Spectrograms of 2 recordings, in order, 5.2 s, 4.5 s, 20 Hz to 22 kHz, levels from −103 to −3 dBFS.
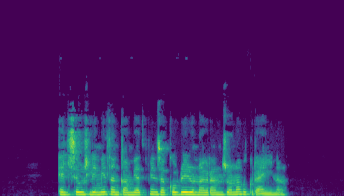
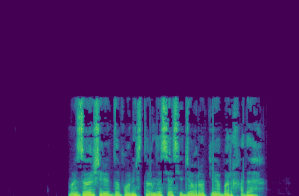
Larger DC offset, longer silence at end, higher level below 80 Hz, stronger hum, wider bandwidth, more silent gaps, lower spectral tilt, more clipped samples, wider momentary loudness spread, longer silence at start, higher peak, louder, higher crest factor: neither; first, 0.9 s vs 0.55 s; second, -68 dBFS vs -56 dBFS; neither; second, 9.4 kHz vs 11.5 kHz; neither; second, -2.5 dB/octave vs -5 dB/octave; neither; about the same, 9 LU vs 7 LU; second, 0.85 s vs 1 s; first, -2 dBFS vs -8 dBFS; first, -17 LUFS vs -22 LUFS; about the same, 16 dB vs 16 dB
